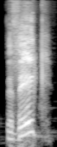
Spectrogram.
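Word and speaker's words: Vivek: a couple hours ago beake rhymes with cake the ramaswami Was preparing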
